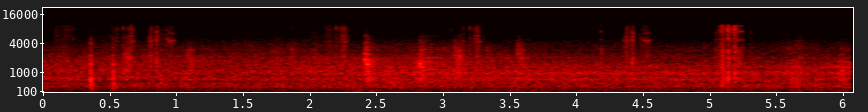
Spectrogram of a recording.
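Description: Camera shutters clicking irregularly, single clicks here and there and a quick run of several about five seconds in, over a faint steady hiss.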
